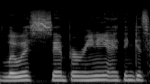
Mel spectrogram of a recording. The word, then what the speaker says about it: Zamperini: Louis Zamperini, I think is how you say it.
